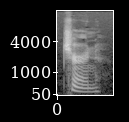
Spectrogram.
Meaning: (verb) To agitate rapidly and repetitively, or to stir with a rowing or rocking motion; generally applies to liquids, notably cream
- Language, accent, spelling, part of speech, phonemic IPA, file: English, US, churn, verb / noun, /t͡ʃɝn/, En-us-churn.ogg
